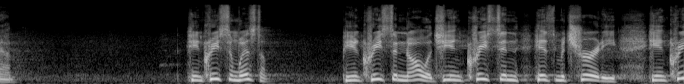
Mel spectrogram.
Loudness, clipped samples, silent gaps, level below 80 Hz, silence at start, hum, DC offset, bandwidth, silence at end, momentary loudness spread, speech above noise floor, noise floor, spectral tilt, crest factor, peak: -17 LUFS; under 0.1%; none; -62 dBFS; 0 s; none; under 0.1%; 17 kHz; 0 s; 9 LU; 33 dB; -50 dBFS; -4 dB/octave; 16 dB; -2 dBFS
